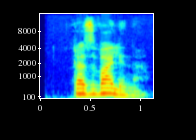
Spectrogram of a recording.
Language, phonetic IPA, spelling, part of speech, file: Russian, [rɐzˈvalʲɪnə], развалина, noun, Ru-развалина.ogg
- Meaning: ruins, ruin (construction withered by time)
